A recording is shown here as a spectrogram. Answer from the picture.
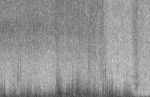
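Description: Strong wind buffeting the phone's microphone in a heavy, gusting rumble, with irregular crackling from a burning wood pile.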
